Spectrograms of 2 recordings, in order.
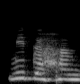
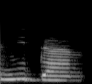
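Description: First: The verb is said in its full form. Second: The verb is said in a shortened form. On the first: This is the formal written language. "değil" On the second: This is everyday colloquial speech. "Böyle kısaltmalar var"

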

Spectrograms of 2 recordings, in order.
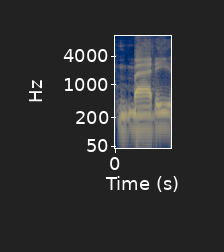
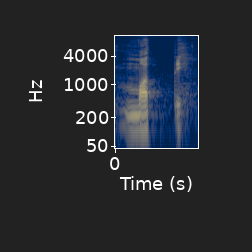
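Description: First: The name is said with an American pronunciation. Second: The name is said with a Finnish pronunciation. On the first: The speaker calls it wrong. "Americans say that my name is Matti. It's not Matti" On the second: The speaker calls it right. "it's Matti"

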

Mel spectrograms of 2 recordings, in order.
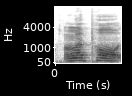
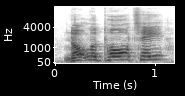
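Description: First: The name ends without an extra vowel sound. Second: The name ends with an extra vowel sound. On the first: The speaker calls it right. "there's no E" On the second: The speaker calls it wrong. "It sounds better with an E"

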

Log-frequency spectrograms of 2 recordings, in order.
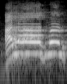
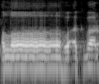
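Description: First: It sounds harsh and angry, like shouting. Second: It sounds soft, drawn out and melodious.

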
